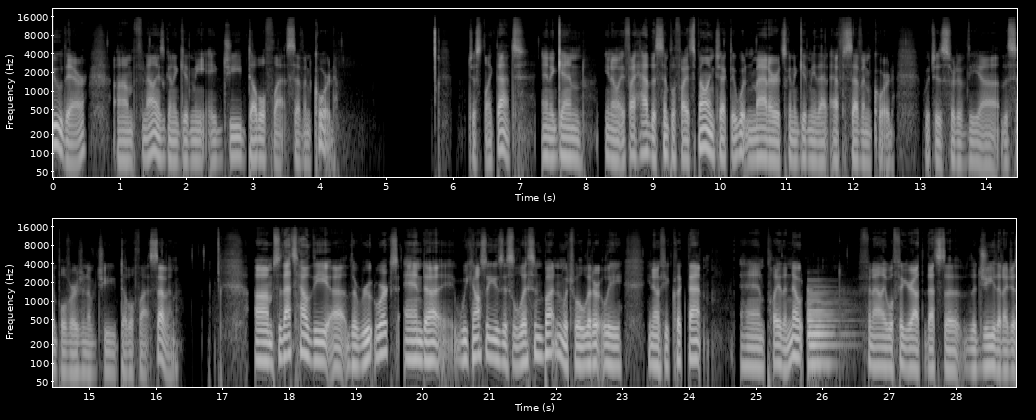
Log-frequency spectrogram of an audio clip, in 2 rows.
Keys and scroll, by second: 16.4 Return.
